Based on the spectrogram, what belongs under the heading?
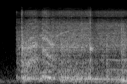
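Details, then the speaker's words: Toyota pickup with starter stuck engaged issue: a sudden harsh burst as the starter catches and turns the engine; starter engages only intermittently, owner suspects a bad spade connector on the starter, not confirmed. "I think the speed connector on the starter is bad."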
